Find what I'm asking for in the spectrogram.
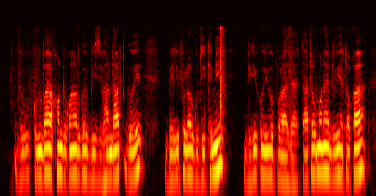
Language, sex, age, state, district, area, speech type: Assamese, male, 30-45, Assam, Dhemaji, urban, spontaneous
